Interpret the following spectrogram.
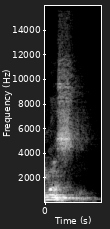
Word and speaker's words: Muslim: The proper way to say what we are is Muslim. But you can't say Muslim or you won't say Muslim. It's Muslim.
